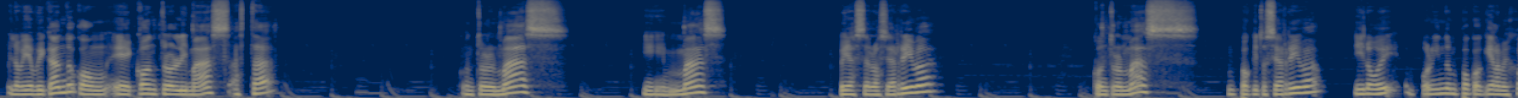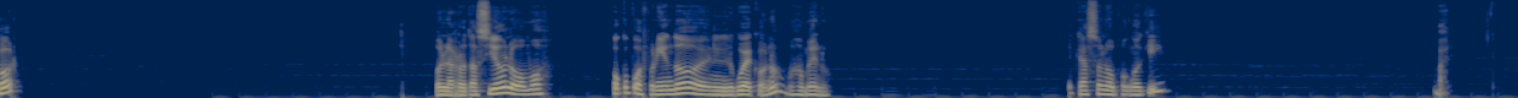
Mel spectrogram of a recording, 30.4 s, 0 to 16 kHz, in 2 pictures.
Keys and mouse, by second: 1.9 ctrl+KP_Add, 3.5-8.0 middle drag, 5.3 ctrl+KP_Add, 7.0 ctrl+KP_Add, 9.0-10.9 drag, 10.9 ctrl+KP_Add, 12.0-15.4 drag, 15.4-20.7 middle drag, 21.2-22.6 drag, 22.9 middle click, 23.8-25.8 drag, 26.1-29.3 middle drag.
